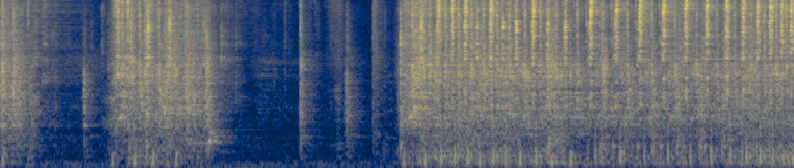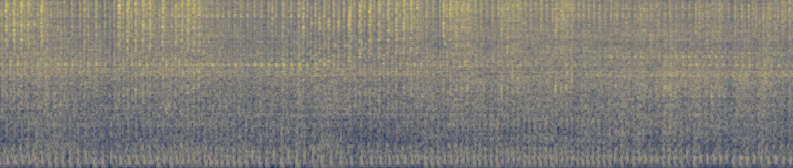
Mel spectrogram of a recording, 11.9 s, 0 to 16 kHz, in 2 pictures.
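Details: Vintage Briggs & Stratton generator engine for a 1970s mini chopper, bench-run before frame install to break in the crankshaft: a few pulls, then a fast, steady single-cylinder chatter at constant speed with no misses or knocks; normal running.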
